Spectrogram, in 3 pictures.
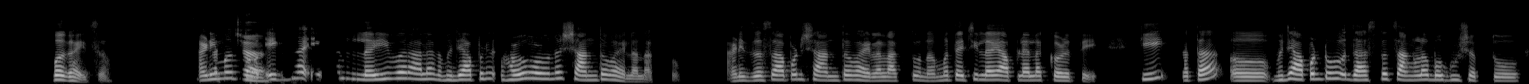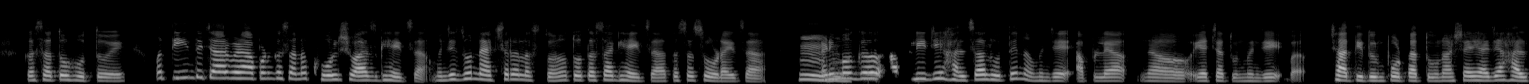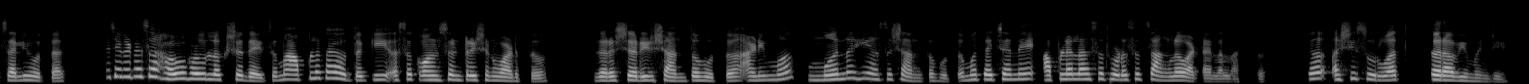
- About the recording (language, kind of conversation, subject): Marathi, podcast, श्वासावर आधारित ध्यान कसे करावे?
- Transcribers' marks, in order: in English: "कॉन्सन्ट्रेशन"; other background noise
